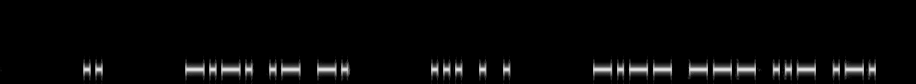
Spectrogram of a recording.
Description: Morse code, heard as a keyed tone, about 20 wpm, 700 Hz. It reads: I CAN SEE YOUR
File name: UK MASTER QSOs TRAINING / 20WPM / UK MASTER QSOs 0006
